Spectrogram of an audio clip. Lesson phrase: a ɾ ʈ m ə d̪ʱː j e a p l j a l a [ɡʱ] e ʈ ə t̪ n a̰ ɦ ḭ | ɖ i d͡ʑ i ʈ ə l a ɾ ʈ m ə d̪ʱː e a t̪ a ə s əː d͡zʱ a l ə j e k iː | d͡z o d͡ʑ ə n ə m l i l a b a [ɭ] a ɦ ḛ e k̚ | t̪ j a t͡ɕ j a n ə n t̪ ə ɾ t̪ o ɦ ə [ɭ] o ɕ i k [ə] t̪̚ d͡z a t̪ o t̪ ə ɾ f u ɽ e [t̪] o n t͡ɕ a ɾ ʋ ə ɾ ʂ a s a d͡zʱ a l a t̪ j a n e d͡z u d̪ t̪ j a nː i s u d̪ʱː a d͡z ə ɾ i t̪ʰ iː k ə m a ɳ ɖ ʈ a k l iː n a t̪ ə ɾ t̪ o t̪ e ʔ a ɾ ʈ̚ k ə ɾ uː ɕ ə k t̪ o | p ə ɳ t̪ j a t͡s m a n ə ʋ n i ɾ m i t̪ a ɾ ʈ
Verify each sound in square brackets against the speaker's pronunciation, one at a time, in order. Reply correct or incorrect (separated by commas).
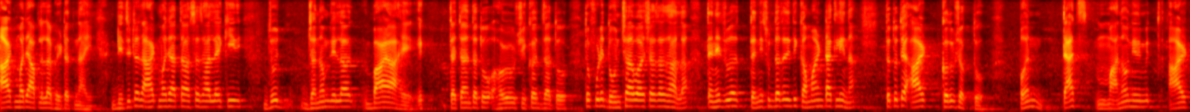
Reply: incorrect, correct, correct, correct, incorrect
